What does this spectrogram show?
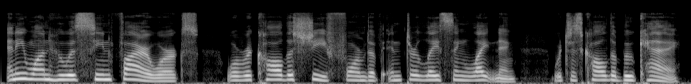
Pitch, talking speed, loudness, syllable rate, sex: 195 Hz, 165 wpm, -16 LUFS, 5.1 syllables/s, female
